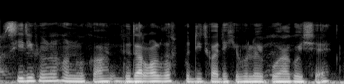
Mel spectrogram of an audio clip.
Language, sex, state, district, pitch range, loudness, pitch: Assamese, male, Assam, Kamrup Metropolitan, 125-140 Hz, -14 LUFS, 130 Hz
